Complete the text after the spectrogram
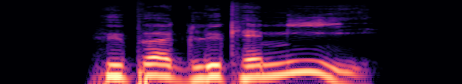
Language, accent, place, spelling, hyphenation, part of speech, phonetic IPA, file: German, Germany, Berlin, Hyperglykämie, Hy‧per‧gly‧k‧ä‧mie, noun, [hyːpɐɡlykɛˈmiː], De-Hyperglykämie.ogg
- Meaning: hyperglycemia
